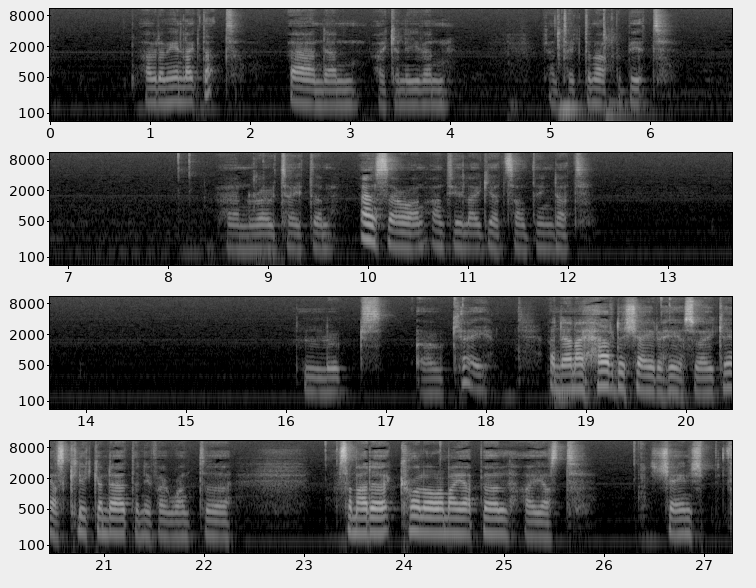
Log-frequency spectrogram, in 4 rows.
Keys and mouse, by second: 1.2 middle click, 2.3 middle click, 3.4 middle click, 5.0 g, 8.9 r, 12.6-15.1 middle drag, 20.0-21.4 drag.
